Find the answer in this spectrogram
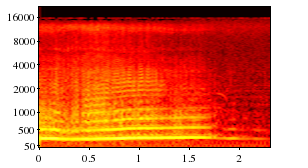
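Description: Small jeep's engine running as it drives off, a steady hum that rises slightly in pitch and then fades away shortly before the end.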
